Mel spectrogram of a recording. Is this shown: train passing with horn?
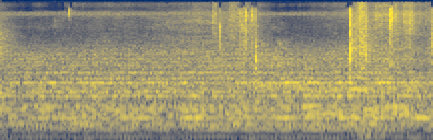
yes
